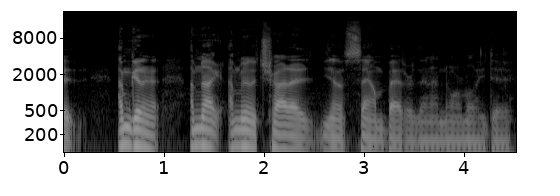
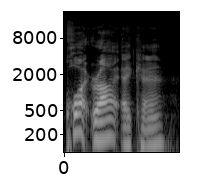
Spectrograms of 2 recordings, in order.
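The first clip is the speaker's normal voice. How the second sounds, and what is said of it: Put-on British accent. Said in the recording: “Can you do a British accent for the whole thing?”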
